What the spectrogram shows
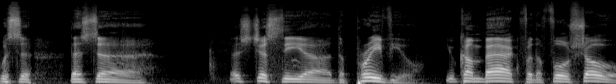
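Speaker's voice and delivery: low, seductive, halting, hushed half-whisper. Narrating the orc leaning in to the player after a peck, Ted the orc half-whispering. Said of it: "a, a huge orc, / He just steps over it right up to you".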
